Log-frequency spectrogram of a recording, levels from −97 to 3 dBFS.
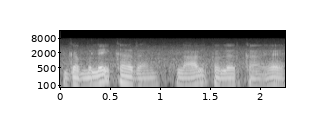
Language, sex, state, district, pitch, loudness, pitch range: Hindi, male, Chandigarh, Chandigarh, 100 Hz, -18 LUFS, 100-105 Hz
